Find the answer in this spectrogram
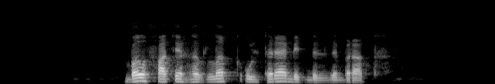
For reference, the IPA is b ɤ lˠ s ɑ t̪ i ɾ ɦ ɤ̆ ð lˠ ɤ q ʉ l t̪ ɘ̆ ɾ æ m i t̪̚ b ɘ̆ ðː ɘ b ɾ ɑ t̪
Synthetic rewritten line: b ɤ lˠ f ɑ t̪ i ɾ ɦ ɤ̆ ð lˠ ɤ q ʉ l t̪ ɘ̆ ɾ æ b i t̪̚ b ɘ̆ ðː ɘ b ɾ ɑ t̪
